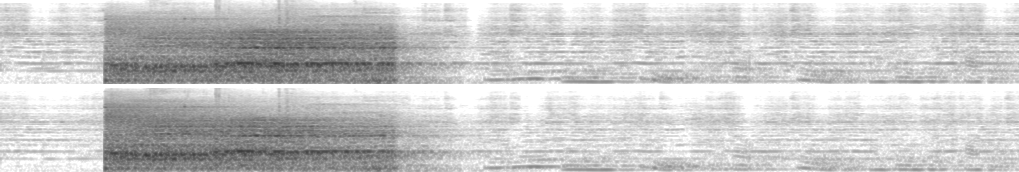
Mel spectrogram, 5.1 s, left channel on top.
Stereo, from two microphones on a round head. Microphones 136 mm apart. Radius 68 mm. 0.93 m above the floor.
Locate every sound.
0.5 s a shout: 45° right (ahead or behind), 1.0 m; by 2.0 s 35° left (ahead or behind), 1.2 m
2.4 s a woman speaking: 10° left (ahead or behind), 6.5 m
